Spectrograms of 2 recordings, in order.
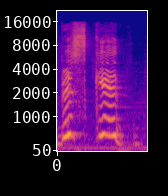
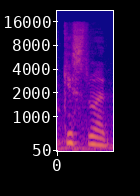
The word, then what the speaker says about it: Kismet: My name is not Biscuit. It's not Biscuit. No, I was saying. It's Kismet.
